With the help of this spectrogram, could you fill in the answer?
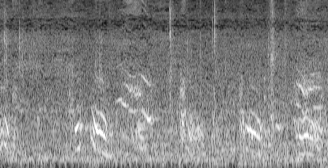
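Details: Newborn puppies, three days old, suckling at their mother's nipples; several high squeaks and thin whines, some sliding downward, come every second or so above faint low background noise.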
